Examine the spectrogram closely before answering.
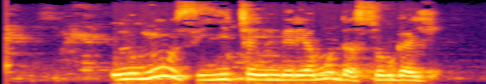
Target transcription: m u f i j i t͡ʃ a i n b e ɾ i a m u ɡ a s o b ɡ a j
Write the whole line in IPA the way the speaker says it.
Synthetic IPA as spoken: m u s i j i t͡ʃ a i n b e ɾ j a m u d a s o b ɡ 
